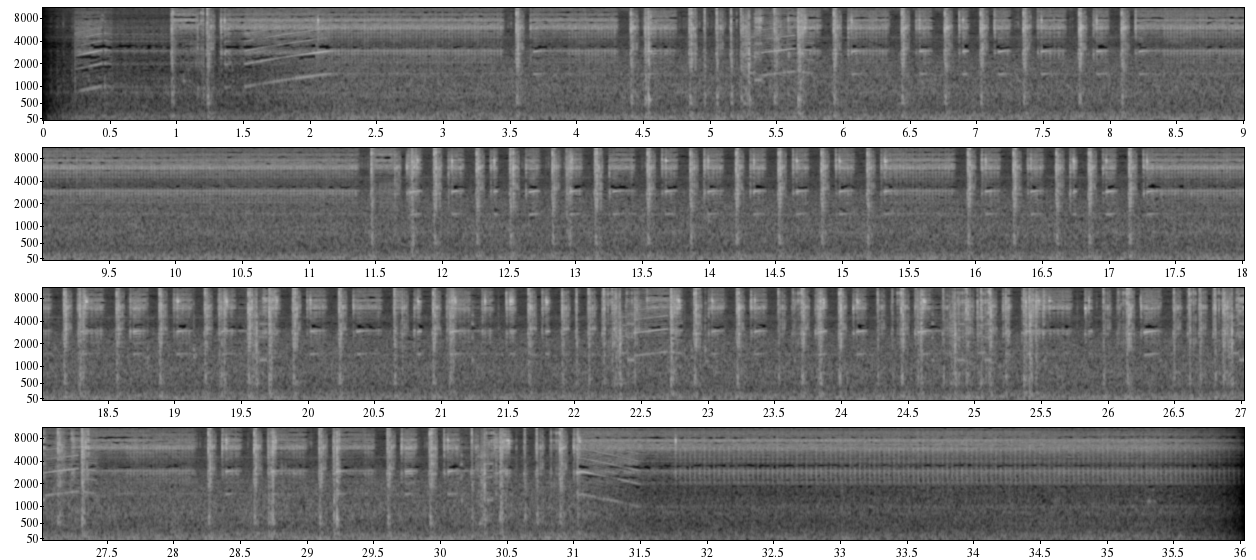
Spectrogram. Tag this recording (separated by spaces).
cdrom computer fan ibook laptop mac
